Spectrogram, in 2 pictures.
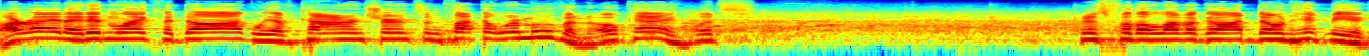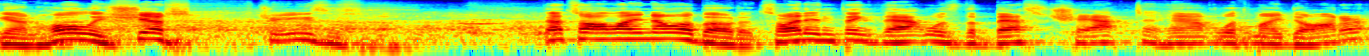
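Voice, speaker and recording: A man's high-pitched, raised and projected voice with a Boston accent, fairly quick pace, long and frequent pauses, lively intonation, and noticeable background noise. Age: 40s. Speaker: stand-up comedian. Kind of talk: stand-up. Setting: stage with audience.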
